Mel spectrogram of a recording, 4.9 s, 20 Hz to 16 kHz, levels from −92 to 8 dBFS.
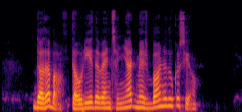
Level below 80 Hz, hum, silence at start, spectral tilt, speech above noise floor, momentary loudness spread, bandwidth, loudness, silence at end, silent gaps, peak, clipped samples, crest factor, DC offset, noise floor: -52 dBFS; none; 0.65 s; -8.5 dB/octave; 62 dB; 12 LU; 11 kHz; -17 LUFS; 0.9 s; none; -2 dBFS; under 0.1%; 16 dB; under 0.1%; -78 dBFS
